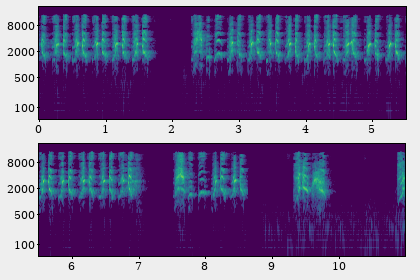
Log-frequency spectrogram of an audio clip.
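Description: A female cockatiel gives long runs of harsh, rapid, repeated squawking calls, broken by brief pauses.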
